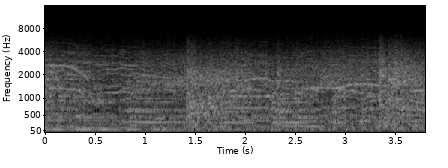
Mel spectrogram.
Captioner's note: gunshot; gunshot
